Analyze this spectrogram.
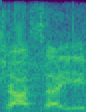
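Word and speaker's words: açaí: Acai. That is like probably the most mispronounced word ever. Every time I go somewhere, can I give them a Mackay bowl?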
